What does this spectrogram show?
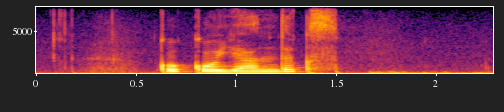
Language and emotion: Russian, neutral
